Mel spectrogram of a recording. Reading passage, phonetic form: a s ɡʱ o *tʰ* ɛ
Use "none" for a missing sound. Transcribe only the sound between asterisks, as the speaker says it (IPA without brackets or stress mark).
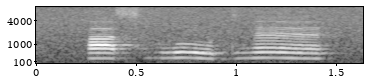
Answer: dʱ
